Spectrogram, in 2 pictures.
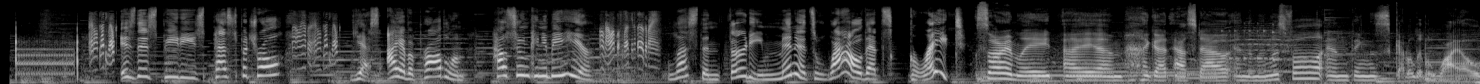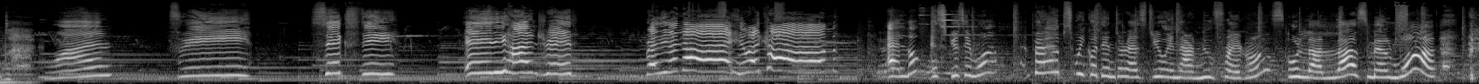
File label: animation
